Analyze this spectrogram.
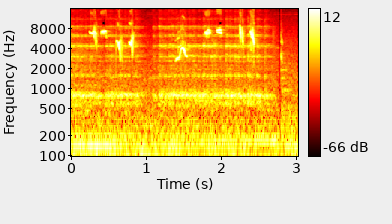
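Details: Common iora calls used as a lure to prompt ioras to sing: thin, high whistled notes in quick pairs and short slurred phrases, one lower downslurred whistle midway, over a faint steady hum.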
